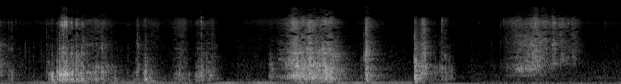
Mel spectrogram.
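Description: A hand tool scraping and chipping the dried clay seal off the concrete around the metal lid of a pit tandoor, which is being opened after cooking. There are several rough scraping strokes with sharp knocks between them.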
